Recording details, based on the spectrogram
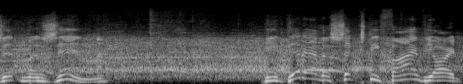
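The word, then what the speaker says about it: Masin: Frazier Mazen spells his last name m-a-s-o-f-s-i-n m-a-s-i-n pronounces it Mazin he did have a 65-yard punt against LSU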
